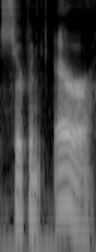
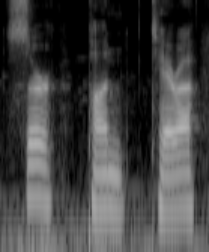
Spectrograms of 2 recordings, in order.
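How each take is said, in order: First: The name ends with an 'error' sound. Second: The name ends with a 'tera' sound. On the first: The speaker calls it wrong. "a lot of people are mispronouncing it with Serpent Error" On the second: The speaker calls it right. "it shows you how to pronounce it"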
